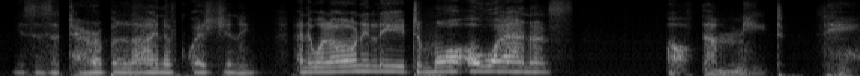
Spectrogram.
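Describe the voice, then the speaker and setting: A female-sounding, put-on character voice sits at a medium pitch for a woman. It moves at a moderate pace with long, frequent pauses. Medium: video game. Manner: mocking, blunt.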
